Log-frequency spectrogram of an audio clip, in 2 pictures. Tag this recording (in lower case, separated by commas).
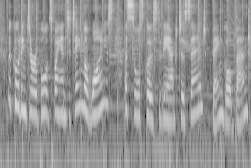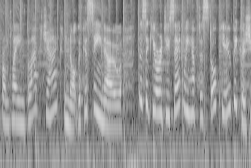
speech, music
